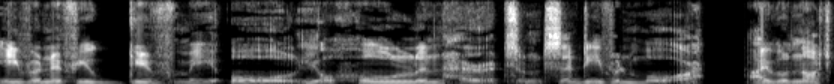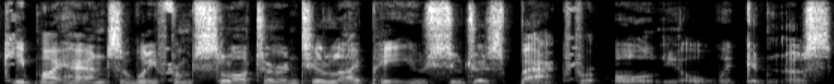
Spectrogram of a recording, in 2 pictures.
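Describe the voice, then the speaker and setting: Using a put-on character voice, a man speaks at a medium pitch and moderate pace with hardly any pauses. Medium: read story. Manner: menacing, scornful.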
